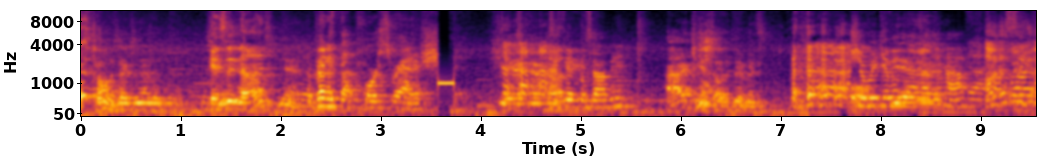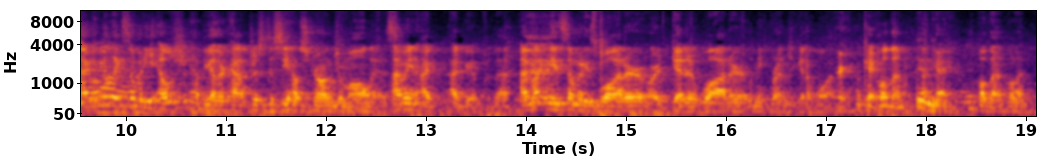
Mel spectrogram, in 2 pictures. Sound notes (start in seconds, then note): 4.1 laughs; 7.0 laughs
